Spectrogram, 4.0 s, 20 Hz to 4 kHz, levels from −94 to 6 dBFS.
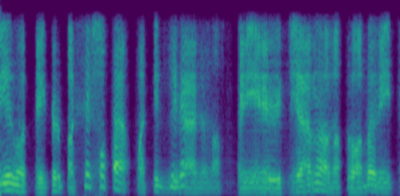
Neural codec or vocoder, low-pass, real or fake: codec, 16 kHz, 0.5 kbps, FreqCodec, smaller model; 3.6 kHz; fake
